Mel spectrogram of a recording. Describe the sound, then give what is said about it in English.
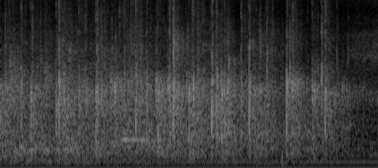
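An audience claps steadily for a few seconds, a dense patter of many hands with no clear rhythm, holding a fairly even level before thinning slightly at the end. “Now, if you're going to clap, clap.”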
